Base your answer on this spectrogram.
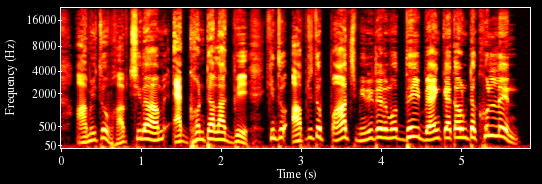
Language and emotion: Bengali, happy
